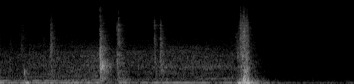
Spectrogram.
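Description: A door handle clicks and a door opens.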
